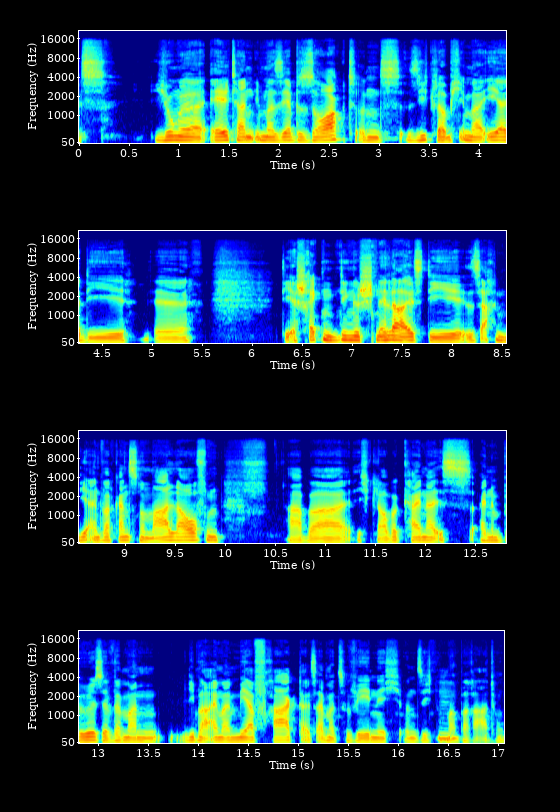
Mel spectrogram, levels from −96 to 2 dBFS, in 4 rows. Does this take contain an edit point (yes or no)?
no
